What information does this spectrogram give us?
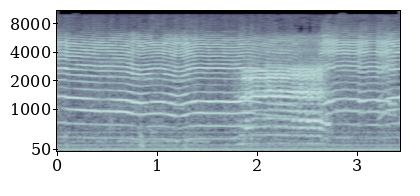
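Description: A sheep bleats in one long, loud, quavering cry that wobbles in pitch and carries on for the whole stretch.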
